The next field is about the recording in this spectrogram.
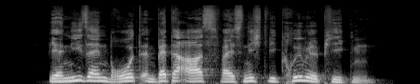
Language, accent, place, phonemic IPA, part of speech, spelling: German, Germany, Berlin, /veːɐ̯ ˈniː zaɪ̯n ˈbʁoːt ɪm ˈbɛtə ˈaːs vaɪ̯s ˈnɪçt vi ˈkʁyːməl ˈpiːkən/, phrase, wer nie sein Brot im Bette aß, weiß nicht, wie Krümel piken
- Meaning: one must experience something to understand it properly (but sometimes used without context merely for comedic effect)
